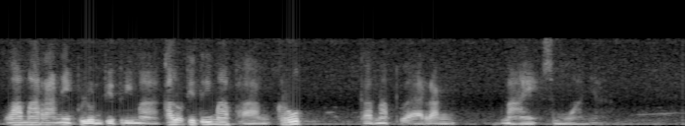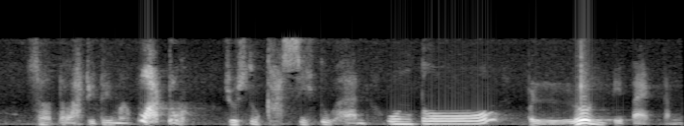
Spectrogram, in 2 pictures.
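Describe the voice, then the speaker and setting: An older man with a Javanese accent preaching a sermon, animated, swinging from hushed asides to loud acted-out cries. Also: medium pitch, husky. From Indonesia. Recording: muffled lo-fi recording.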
